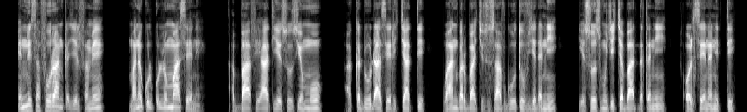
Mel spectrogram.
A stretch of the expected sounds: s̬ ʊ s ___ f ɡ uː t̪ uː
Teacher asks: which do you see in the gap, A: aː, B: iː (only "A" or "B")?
A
